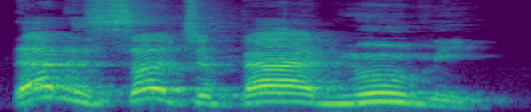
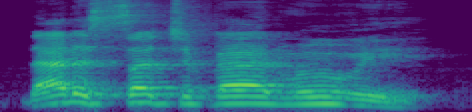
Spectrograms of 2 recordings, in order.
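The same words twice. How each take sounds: First: Slow, loud and high, hammed-up disgust; loud, slow mock-outraged exclamation; loud groan of disbelief. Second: Said in the usual way. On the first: Real, not acted. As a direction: drag it out loudly in mock horror.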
